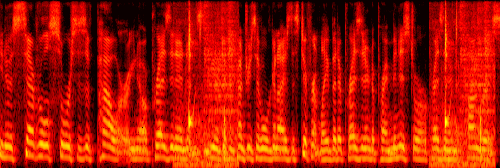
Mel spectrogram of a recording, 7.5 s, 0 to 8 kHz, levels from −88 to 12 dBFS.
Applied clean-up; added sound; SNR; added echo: none; Drip / Water; 0 dB; none.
